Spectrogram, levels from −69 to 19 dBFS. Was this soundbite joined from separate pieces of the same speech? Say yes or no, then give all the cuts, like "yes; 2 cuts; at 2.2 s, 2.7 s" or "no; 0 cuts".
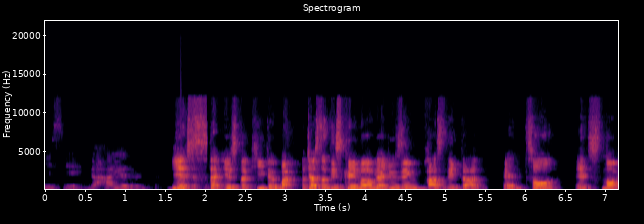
yes; 1 cut; at 1.9 s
